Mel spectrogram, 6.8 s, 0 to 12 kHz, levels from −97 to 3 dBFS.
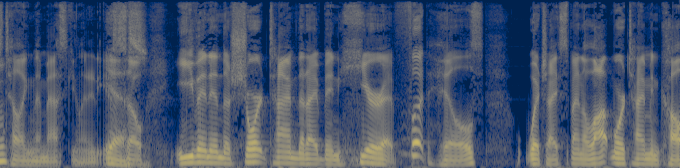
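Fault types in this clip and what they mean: No faults detected; the speech carries no audible technical defect at any point.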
